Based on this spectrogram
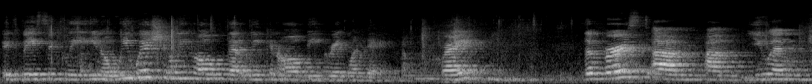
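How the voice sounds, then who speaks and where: A woman with a fairly high voice talks at a moderate pace with ordinary pitch variation, amid noticeable background noise and audible room echo. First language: not English. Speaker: lecturer. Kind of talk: lecture Q&A answer. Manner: halting, many fillers.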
